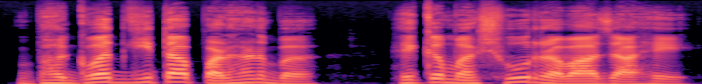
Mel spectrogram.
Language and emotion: Sindhi, neutral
